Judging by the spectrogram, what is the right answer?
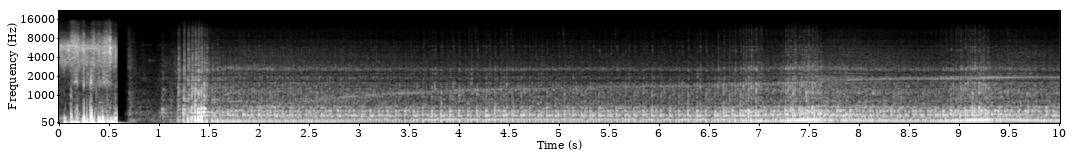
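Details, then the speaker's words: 1998 Buick Century after replacing leaking lower intake gaskets (coolant in oil) and refilling fresh fluids: brief start-up then steady, even idle with low hum, no knocks or misses. "now that all the fluids are in it it's time to fire it up and she purred like a kid"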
